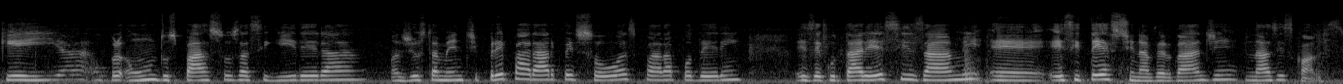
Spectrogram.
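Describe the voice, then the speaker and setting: Speaking at a very slow pace, a woman with a Spanish accent uses a medium pitch and monotone, flat intonation. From Argentina (Mendoza). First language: Spanish (speaking Portuguese). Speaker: university professor. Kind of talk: radio interview. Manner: halting, many fillers.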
